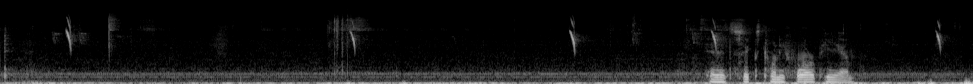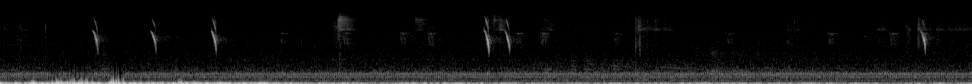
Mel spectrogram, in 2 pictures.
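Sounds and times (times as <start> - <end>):
steady low hum: 0.0 - 19.4
wild bird chirping calls: 0.5 - 1.0, 5.6 - 6.0, 9.3 - 9.6, 10.6 - 12.0, 13.7 - 15.3, 18.0 - 19.2
speech: 7.1 - 8.7.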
